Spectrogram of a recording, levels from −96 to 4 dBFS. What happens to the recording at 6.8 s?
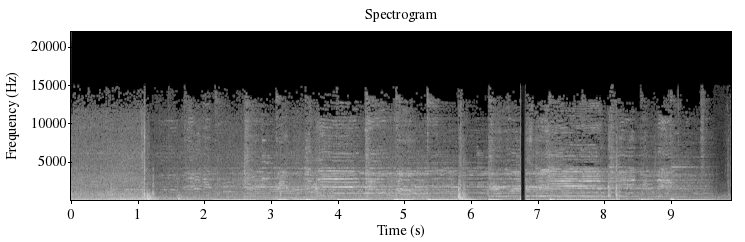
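An intermittent contact fault occurs from 6.73 to 6.82 s. A loose connection in the cable or plug briefly loses contact, so the signal path opens for about 76 ms before the contact closes again. Across that span the sound cuts out abruptly, with a burst of crackle where the contact breaks and remakes, and only a faint hiss remains while the line is open, until the audio snaps back in.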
